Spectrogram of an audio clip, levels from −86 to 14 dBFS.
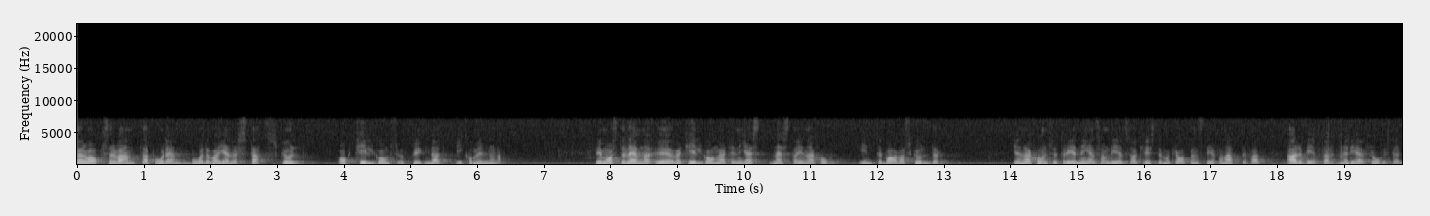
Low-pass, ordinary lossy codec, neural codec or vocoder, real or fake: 7.2 kHz; none; vocoder, 22.05 kHz, 80 mel bands, WaveNeXt; fake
